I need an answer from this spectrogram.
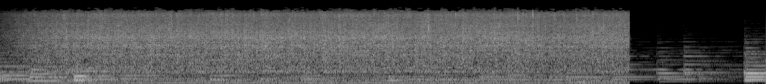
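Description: Diced vegetables sizzling as they sauté in a frying pan: a steady hiss that cuts off suddenly about six seconds in.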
